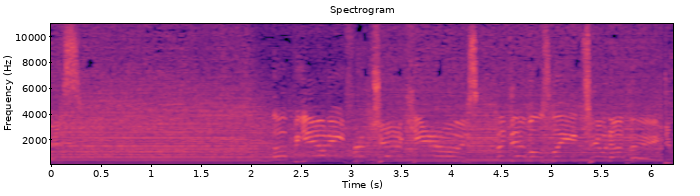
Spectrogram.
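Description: Arena celebration right after a Devils home goal: a long held multi-note chord like the goal horn and arena music, over crowd noise. From about two and a half seconds in, short high sliding notes come and go.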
